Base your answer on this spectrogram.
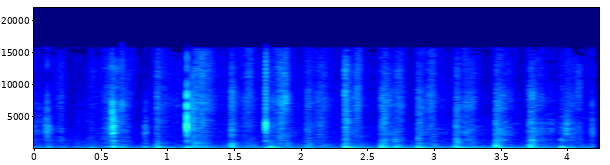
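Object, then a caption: Kinetic sand scratched with fingernails. A flat layer of pink kinetic sand on a dark surface is poked and scratched with the tips of long blue fingernails. It makes a quiet, irregular series of short, crunchy, bright scratches, with a few sharper clicks standing out.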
